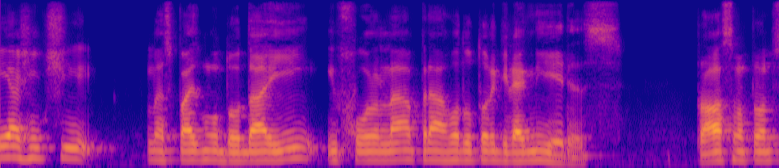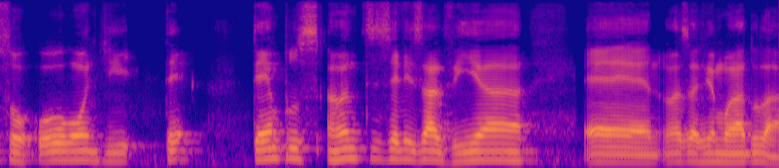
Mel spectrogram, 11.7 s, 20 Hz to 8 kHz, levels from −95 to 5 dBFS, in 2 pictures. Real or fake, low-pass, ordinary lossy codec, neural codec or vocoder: fake; none; none; codec, 16 kHz, 4 kbps, X-Codec, HuBERT features, trained on balanced general audio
